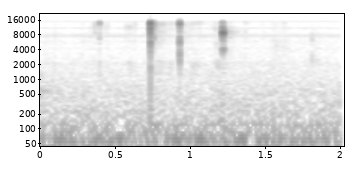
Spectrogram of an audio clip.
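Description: A small clear plastic vial handled in the fingers, giving four light, sharp clicks in the first half.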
